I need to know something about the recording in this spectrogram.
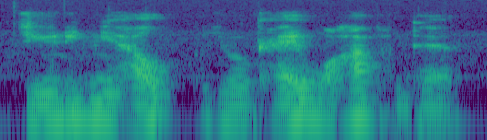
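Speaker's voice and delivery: whispering. Player's character approaches a crawling figure, not wanting to draw attention: whispering. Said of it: "Can I slowly approach and whisper".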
